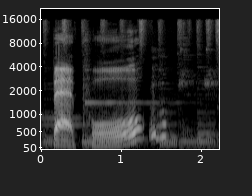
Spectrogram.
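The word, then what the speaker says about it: 北埔: ，great，望山，OK， then 北埔，北埔，Yeah， that's right， that's Hakka pronunciation，北埔，条分。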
